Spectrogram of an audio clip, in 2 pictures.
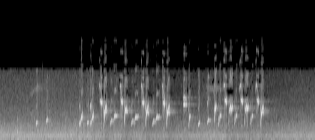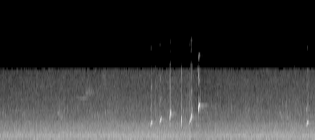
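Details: European goldfinch, a kept bird near the stream of the Jerte River, somewhat shy there; two bursts of rapid high twittering early on, then river rush with a few isolated chirps later.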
